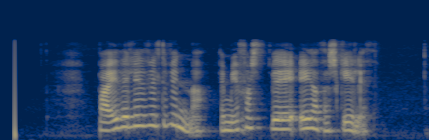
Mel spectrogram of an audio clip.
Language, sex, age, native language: Icelandic, female, 20-29, Icelandic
